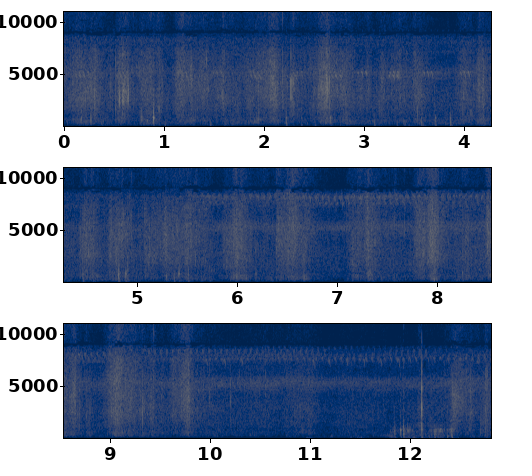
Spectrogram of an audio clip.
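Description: A hiker's footsteps through tall grass and weeds, about two steps a second, with vegetation rustling against the legs; the steps thin out near the end.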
